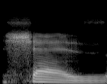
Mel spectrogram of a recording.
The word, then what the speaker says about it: chaise: La combinaison de voyelles A et I, toujours A et I, on va prononcer comme un E. D'accord? A et I, toujours comme un E. Donc, chaise. D'accord?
